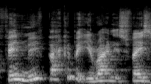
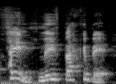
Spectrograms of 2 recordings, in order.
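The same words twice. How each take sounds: First: High sharp call to son; urgent warning. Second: Sharp high call to son; urgent warning. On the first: Dad warning son off the venomous snake, high urgent call. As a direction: get him away from it now. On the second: Dad warning son off the snake, high urgent call. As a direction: pull him back from the snake, fast. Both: Retold or imitated.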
